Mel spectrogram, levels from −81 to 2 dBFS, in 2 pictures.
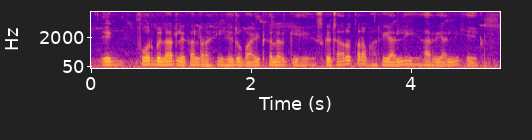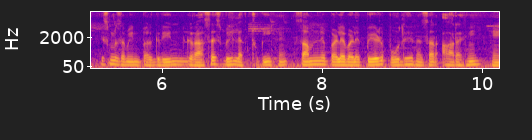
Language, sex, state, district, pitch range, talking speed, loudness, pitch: Hindi, male, Maharashtra, Aurangabad, 115-130 Hz, 215 wpm, -18 LUFS, 120 Hz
